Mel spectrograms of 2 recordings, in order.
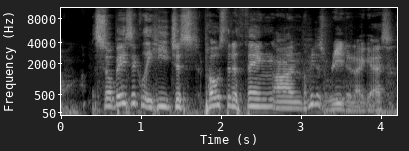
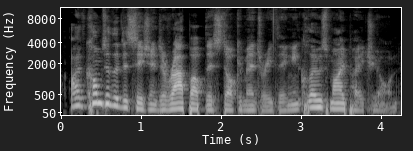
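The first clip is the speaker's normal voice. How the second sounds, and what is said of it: Put-on British accent. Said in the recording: “Should I do it in a British accent?”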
